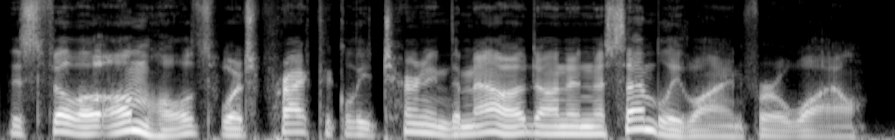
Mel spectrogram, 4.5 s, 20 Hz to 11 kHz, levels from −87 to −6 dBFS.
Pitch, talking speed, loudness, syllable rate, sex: 120 Hz, 200 wpm, -18 LUFS, 5.6 syllables/s, male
